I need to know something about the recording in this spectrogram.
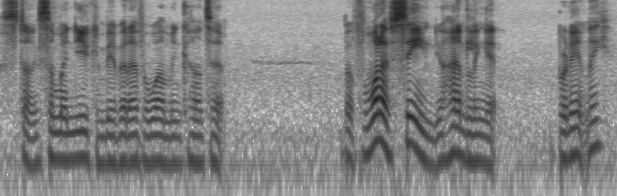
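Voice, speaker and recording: A man's voice: mid-range voice, fairly quick, slight background noise, lightly acted. A man with an English accent acting a bashful, affectionate young roommate in an intimate ASMR roleplay, chatty and stammering when flustered. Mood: warm, chatty. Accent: British, English. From England. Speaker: audio roleplay voice actor.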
